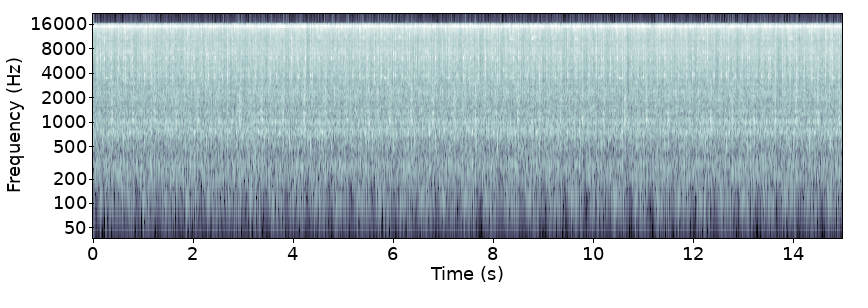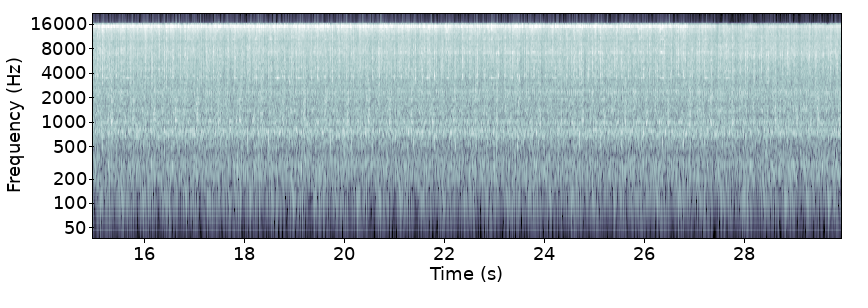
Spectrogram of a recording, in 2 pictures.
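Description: Electric automatic cigarette tube filling machine running steadily, a fast even mechanical clatter from its turning drum and filling mechanism.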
